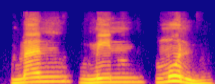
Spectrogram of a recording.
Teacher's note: কাসরা হলে ই সাউন্ড হবে আর তা হলে উন্ড হবে তবে অতিরিক্ত একটা জিনিস করতে হবে সেটা হচ্ছে নুন সাউন্ডটাকে যোগ করে দিতে হবে শেষে তো আ সাউন্ডের সাথে একটা নুন সাউন্ড হবে আন তারপরে এখানে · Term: তানভীন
